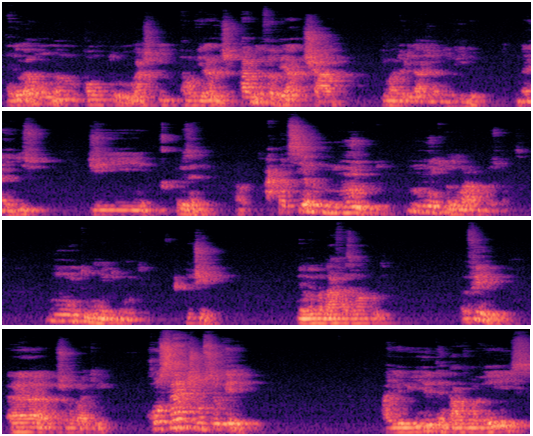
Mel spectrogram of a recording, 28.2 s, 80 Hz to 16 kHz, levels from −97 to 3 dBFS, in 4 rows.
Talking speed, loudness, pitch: 135 wpm, -22 LUFS, 125 Hz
